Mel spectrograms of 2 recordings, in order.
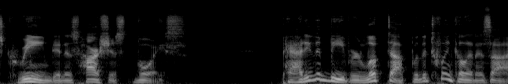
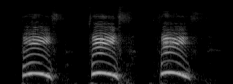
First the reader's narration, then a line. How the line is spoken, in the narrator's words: screamed Sammy, he was so angry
